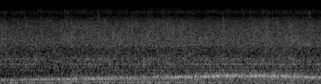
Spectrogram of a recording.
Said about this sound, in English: The relentless downpour made its way down through the space between the leaves, soaking them to the skin. The fury of the wind and the lashing rain set them shivering in their scanty rags.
